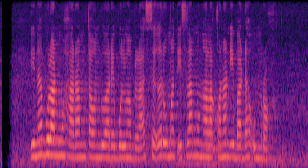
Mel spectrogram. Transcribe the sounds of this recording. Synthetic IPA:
ʔinabulanmuɦaɾamt̪aunduaɾɛbulimabəlasːəəɾumat̪islamnuŋalakɔnanibadahumɾɔh

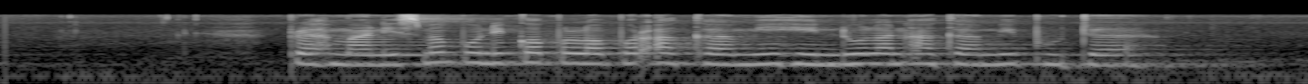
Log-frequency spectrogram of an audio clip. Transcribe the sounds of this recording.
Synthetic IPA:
b̥ɾa̤hmanisməpunikɔpəlɔpɔrʔaɡ̥a̤miɦind̪ulanʔaɡ̥a̤mib̥uɖ̥a̤

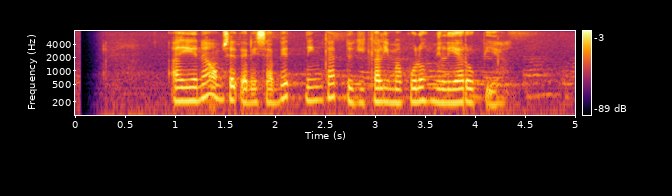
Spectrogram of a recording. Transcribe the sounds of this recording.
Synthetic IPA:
ʔajənaɔmsɛt̪elisabɛt̪̚niŋkat̪̚duɡikalimapuluhmiliarupia

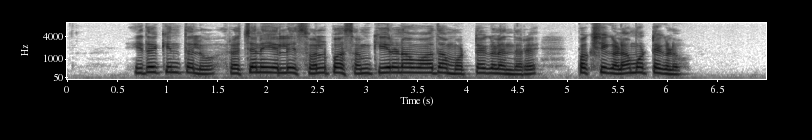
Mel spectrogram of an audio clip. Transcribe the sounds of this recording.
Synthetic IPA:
id̪ɐkːint̪ɐluɾɐt͡ʃɐnɛjɐlːisʋɐlpɐsɐmkiːɾɐɳɐʋaːd̪ɐmɔʈːɛɡɐɭɐnd̪ɐɾe̞ | pɐkʂiɡɐɭɐmɔʈːɛɡɐɭu

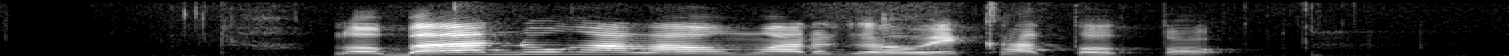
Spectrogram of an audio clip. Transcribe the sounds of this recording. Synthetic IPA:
lɔbanuŋalaumarɡawekat̪ɔt̪ɔʔ

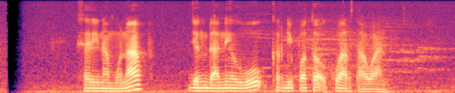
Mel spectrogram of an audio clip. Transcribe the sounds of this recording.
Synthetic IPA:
sɛɾinamunafd͡ʒɨŋdanilwukɨrdipɔt̪ɔ̰kuwart̪awan

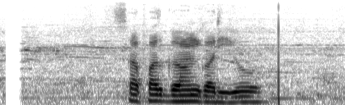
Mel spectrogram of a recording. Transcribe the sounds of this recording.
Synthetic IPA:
sʌpʰʌlɡʌmɡʌɾijoː

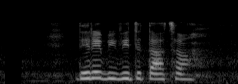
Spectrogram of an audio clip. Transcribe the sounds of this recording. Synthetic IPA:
d̪ʱeɾebibʱid̪ʱt̪at͡sʰʌ

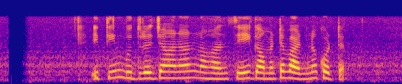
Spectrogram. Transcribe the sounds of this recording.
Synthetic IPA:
it̪imbud̪uɾəd͡ʒaːnanʋaɦanseːɡaməʈəʋaɖnəkoʈə

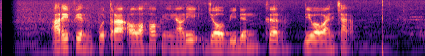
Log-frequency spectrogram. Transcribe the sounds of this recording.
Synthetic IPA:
ʔaɾifinput̪ɾaʔɔlɔɦɔk̚niŋalid͡ʒɔwbidənkɨrdiwawaɲt͡ʃaɾa̰

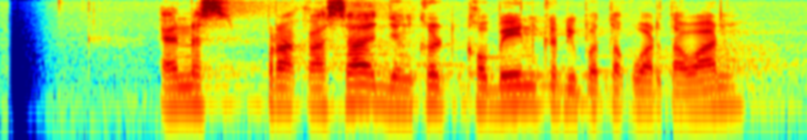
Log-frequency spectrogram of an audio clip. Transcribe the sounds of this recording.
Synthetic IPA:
ʔɛnəspɾakasad͡ʒəŋkərt̪̚kʰɔbeinkɨrdipɔt̪ɔkwart̪awan

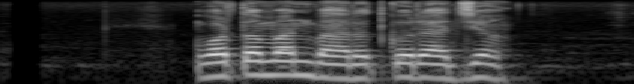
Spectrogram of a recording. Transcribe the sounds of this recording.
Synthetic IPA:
wʌrt̪ʌmanbʱaɾʌt̪koɾad͡zjʌ

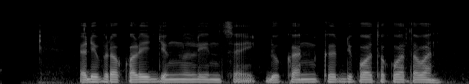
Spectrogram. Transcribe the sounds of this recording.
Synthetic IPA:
jadibɾʔɔkɔlid͡ʒɨŋlinsɛ̰dukankɨrdipɔt̪ɔkəwart̪awan

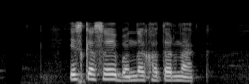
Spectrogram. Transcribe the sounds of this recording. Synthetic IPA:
eskasʌʌbʱʌnd̪akʰʌt̪ʌrnak̚

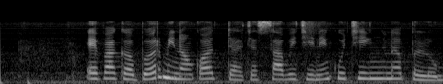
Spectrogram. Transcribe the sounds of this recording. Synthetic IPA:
ʔewaɡ̥ɔ̤b̥ɔ̤rminɔŋkɔd̪̥ä̤̥d͡ʒ̥ə̤sawid̥ʒ̥i̤nɪkut͡ʃiŋnəb̥əlʊŋ

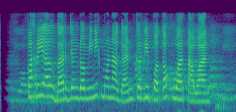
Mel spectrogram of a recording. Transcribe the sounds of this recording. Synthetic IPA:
faɦɾialbard͡ʒɨŋdominɪk̚mɔnaɡankɨrdipɔt̪ɔkuwart̪awan

